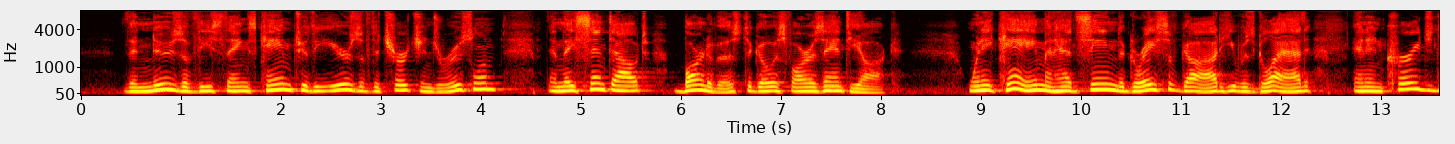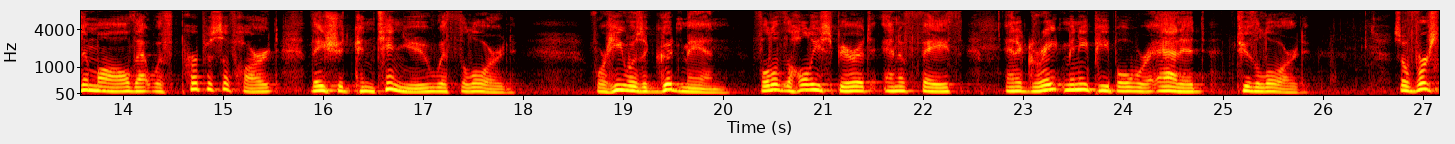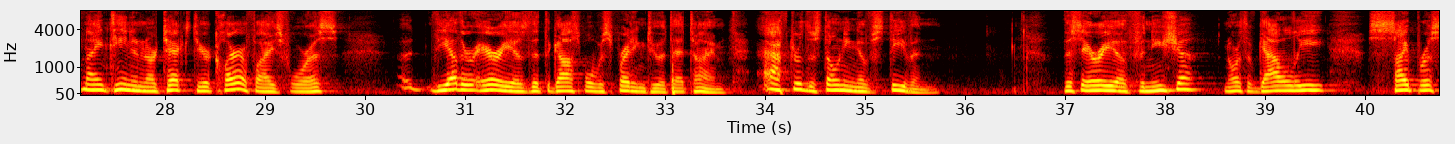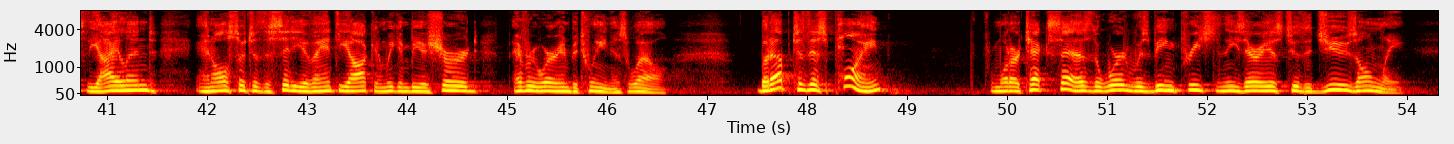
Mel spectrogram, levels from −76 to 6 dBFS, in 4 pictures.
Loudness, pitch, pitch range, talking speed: -17 LUFS, 150 Hz, 135-175 Hz, 170 wpm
